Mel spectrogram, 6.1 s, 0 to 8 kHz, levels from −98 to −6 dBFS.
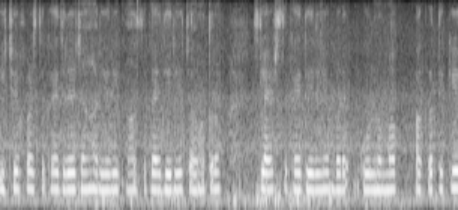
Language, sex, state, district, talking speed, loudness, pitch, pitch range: Hindi, female, Bihar, Araria, 225 wpm, -17 LUFS, 200 Hz, 195-205 Hz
